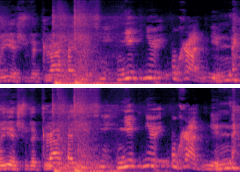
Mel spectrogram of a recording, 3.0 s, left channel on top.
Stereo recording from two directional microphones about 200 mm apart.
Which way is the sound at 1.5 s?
45° right (ahead or behind).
